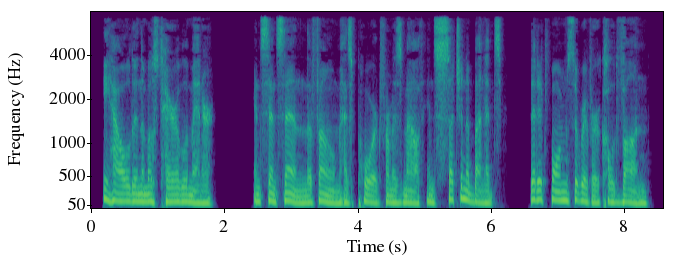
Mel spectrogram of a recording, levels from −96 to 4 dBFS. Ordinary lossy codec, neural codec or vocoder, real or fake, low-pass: MP3, 48 kbps; none; real; 7.2 kHz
